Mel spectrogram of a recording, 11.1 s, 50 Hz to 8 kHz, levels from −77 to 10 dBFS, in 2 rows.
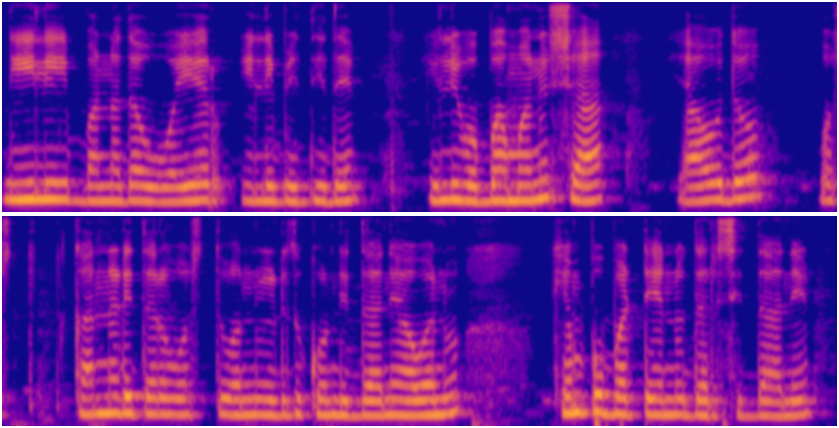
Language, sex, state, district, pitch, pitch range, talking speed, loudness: Kannada, female, Karnataka, Koppal, 220 Hz, 210-230 Hz, 95 wpm, -17 LUFS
